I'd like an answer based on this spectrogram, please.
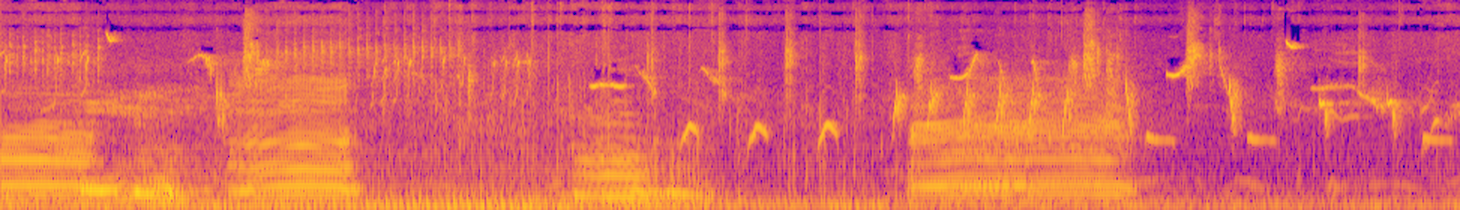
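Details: Tame cattle herded along a village road in the morning on their way to a field to feed, walking in line with the herd. Three drawn-out, harmonic moos rise over a steady low rumble, with bright bird chirps and tweets scattered throughout.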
